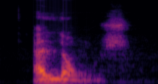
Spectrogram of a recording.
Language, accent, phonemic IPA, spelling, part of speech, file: French, Canada, /a.lɔ̃ʒ/, allonges, verb, LL-Q150 (fra)-allonges.wav
- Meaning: second-person singular present indicative/subjunctive of allonger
